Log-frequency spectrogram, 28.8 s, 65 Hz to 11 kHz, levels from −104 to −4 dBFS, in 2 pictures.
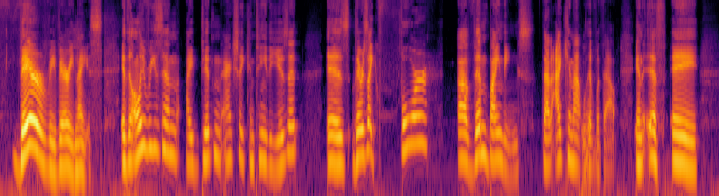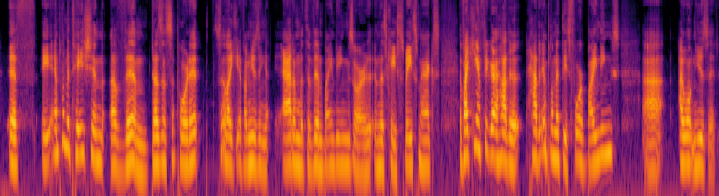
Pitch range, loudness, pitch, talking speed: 150-185 Hz, -25 LUFS, 160 Hz, 145 wpm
